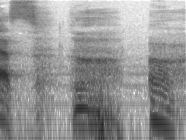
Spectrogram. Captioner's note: gasping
